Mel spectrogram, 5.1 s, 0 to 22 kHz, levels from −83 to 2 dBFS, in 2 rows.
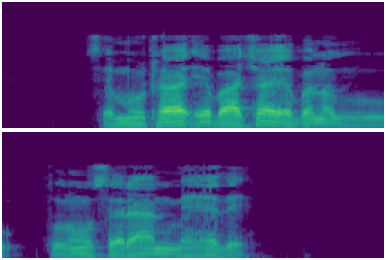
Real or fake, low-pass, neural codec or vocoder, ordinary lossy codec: real; 7.2 kHz; none; AAC, 32 kbps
